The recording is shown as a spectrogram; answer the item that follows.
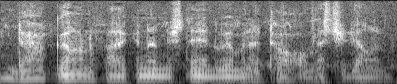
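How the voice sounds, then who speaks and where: A man's voice: lowish voice, lively intonation, normal speed, natural voice. An actor with a rural American accent playing a homespun, good-natured lawman's sidekick in a radio western, plainspoken and deferential. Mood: puzzled, low. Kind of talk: mid-century American western radio drama acting. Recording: noisy vintage radio recording.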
